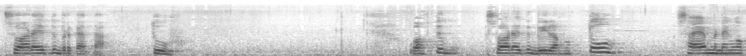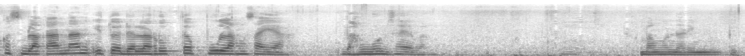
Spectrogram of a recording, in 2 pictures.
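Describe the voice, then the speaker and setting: A woman, telling her testimony as a guest in an animated, casual way, often turning to her listener. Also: medium pitch, moderate pace, pauses often, slight background noise. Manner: animated storyteller, acts out cries and keeps addressing the listener.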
